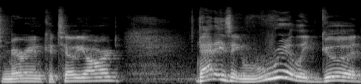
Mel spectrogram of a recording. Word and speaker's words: Marion Cotillard: but allied with Pitts and I think it's pronounced Marion Cotillard that is a really good that World War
